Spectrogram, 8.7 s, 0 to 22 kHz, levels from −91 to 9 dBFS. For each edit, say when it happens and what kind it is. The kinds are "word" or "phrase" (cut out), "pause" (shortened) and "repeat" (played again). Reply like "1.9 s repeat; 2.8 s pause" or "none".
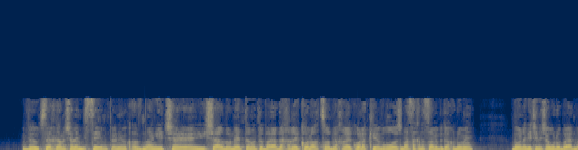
2.0 s word; 6.0 s word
